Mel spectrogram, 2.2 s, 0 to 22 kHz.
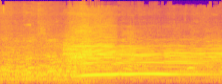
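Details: In Mymensingh, Bangladesh, on 7 May, a Sahiwal breed bull calf gives a short moo that slides upward and holds steady, following a brief burst of noise, while people talk in the background.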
